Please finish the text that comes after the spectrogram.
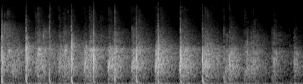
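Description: An audience applauds young contestants at a televised children's competition in Ethiopia, with about a dozen loud, close claps in a steady rhythm over a short burst.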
